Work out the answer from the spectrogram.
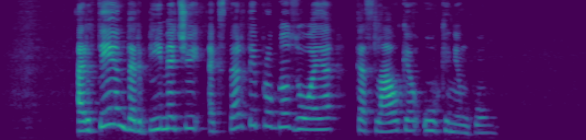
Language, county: Lithuanian, Tauragė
